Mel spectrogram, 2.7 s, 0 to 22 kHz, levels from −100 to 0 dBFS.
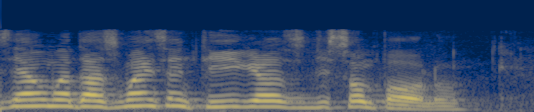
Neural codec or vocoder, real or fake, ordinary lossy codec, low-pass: none; real; none; 7.2 kHz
